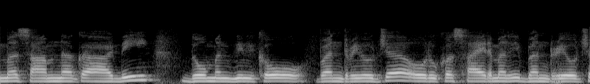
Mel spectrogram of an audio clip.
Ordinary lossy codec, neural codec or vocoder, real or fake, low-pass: none; codec, 16 kHz, 0.5 kbps, X-Codec, WavLM features, trained on Multilingual LibriSpeech; fake; 5.4 kHz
